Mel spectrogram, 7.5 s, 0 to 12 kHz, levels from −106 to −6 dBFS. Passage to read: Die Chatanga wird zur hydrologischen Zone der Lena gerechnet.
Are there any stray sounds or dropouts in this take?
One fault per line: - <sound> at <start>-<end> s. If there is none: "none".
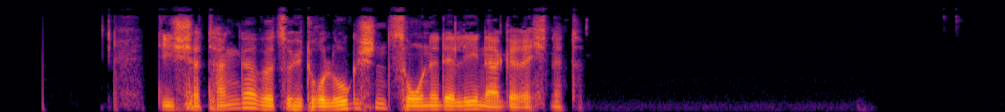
none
